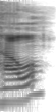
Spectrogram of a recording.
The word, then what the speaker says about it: HOWL: Tell me about HOWL.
